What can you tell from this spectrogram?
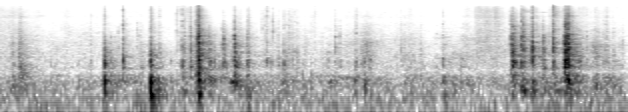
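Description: Fingers picking and scraping at a cardboard gift box while trying to get it open: a scatter of light clicks and scrapes, busier for a moment about five seconds in.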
